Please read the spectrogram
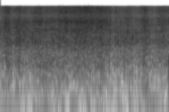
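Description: Dense, steady crackling and rustling of dry leaf litter and loose soil as a hoe digs into a dry earth bank.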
